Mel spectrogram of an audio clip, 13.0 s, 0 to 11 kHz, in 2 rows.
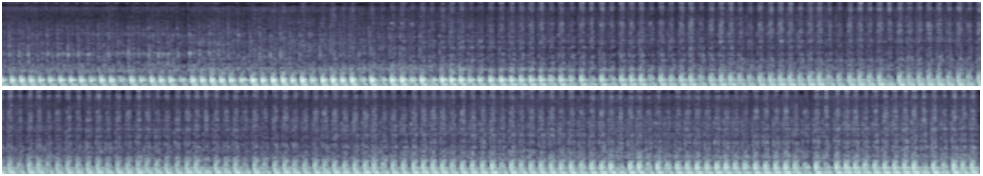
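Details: Turbo YZ450F now a YZ-500F, on E85, after new OEM cams fixed an earlier issue: a fast, even single-cylinder thump at idle with small blips and no knocks or rattles; runs healthy.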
